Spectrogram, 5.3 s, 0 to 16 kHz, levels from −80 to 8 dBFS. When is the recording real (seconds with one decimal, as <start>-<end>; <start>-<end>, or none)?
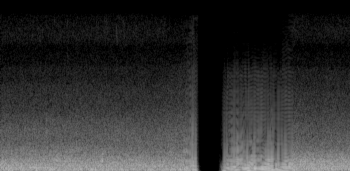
0.0-2.8; 4.4-5.3

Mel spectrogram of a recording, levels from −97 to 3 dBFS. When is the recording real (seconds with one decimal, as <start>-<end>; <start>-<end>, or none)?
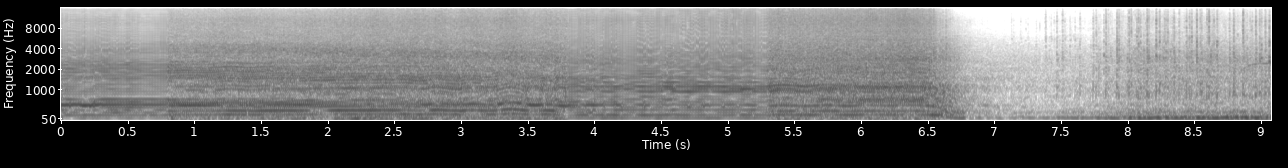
0.8-3.8; 5.3-9.1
